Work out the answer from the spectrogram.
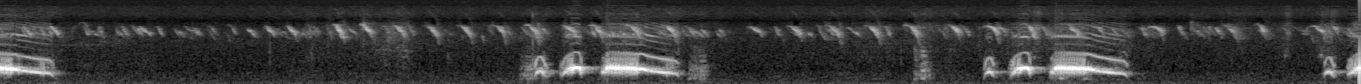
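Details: Spotted dove of the Tây Bắc (Northwest) region cooing steadily. Each phrase has quick stuttered notes and a long, slurred descending coo, repeated roughly every three to four seconds, over faint high twittering.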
